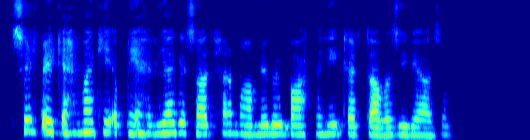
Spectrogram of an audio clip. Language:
Urdu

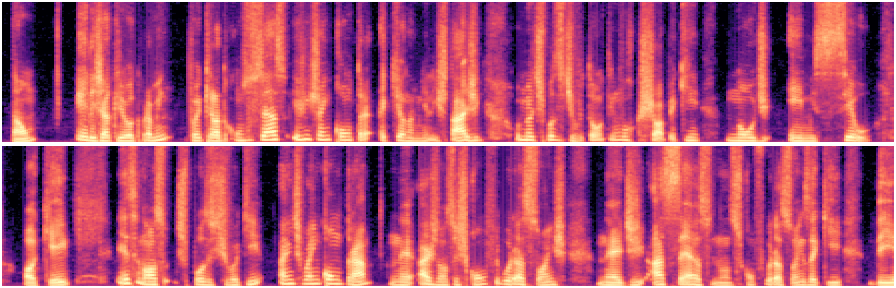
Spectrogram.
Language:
Portuguese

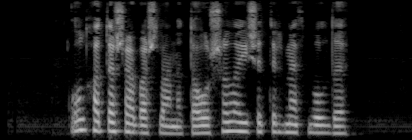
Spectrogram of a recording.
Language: Bashkir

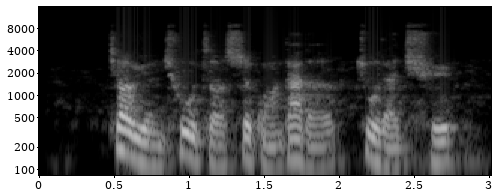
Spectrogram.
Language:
Chinese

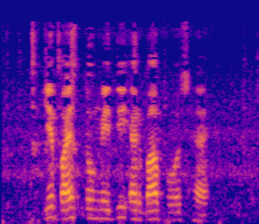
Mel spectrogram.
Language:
Urdu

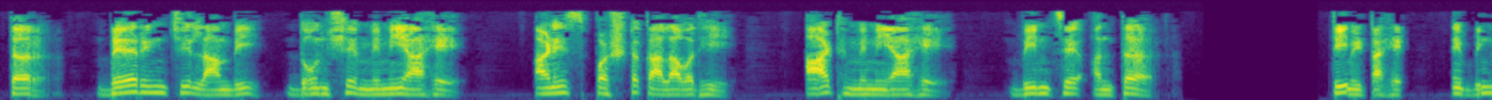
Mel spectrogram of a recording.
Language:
Marathi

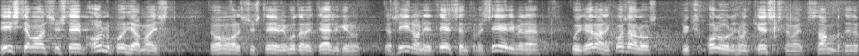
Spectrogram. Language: Estonian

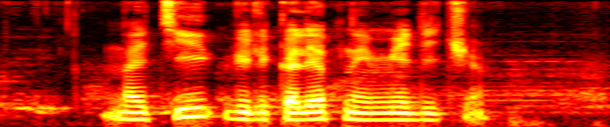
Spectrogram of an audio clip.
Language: Russian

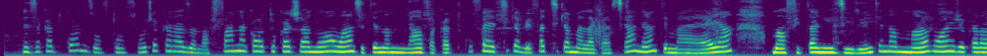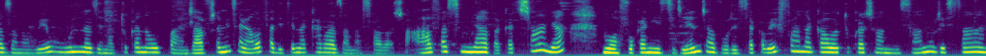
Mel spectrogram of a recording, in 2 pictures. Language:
Malagasy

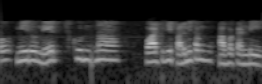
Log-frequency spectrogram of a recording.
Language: Telugu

